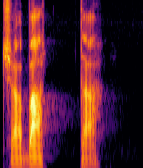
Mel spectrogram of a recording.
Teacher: pay attention to the double T, because it's a longer or stronger sound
